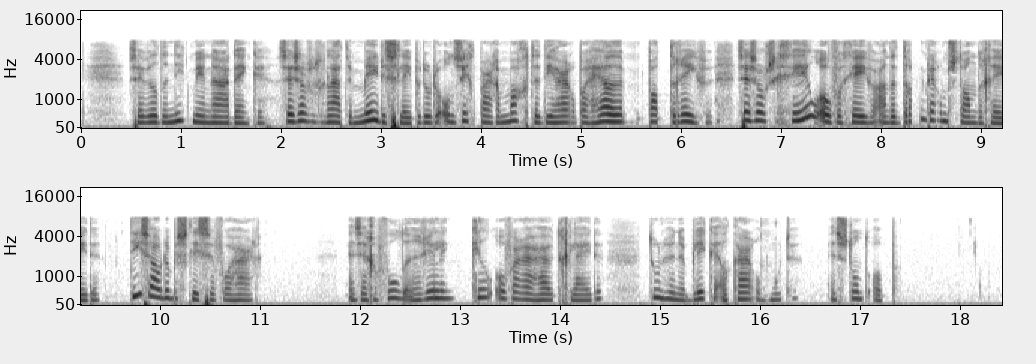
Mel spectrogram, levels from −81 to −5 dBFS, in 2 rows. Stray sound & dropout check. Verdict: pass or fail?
fail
